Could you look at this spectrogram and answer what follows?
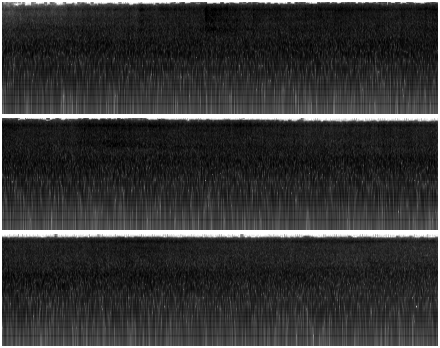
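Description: Rubber-tyred Montreal metro train pulling into the station alongside the platform: a loud, steady rush of running noise that eases slightly near the end as it slows.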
